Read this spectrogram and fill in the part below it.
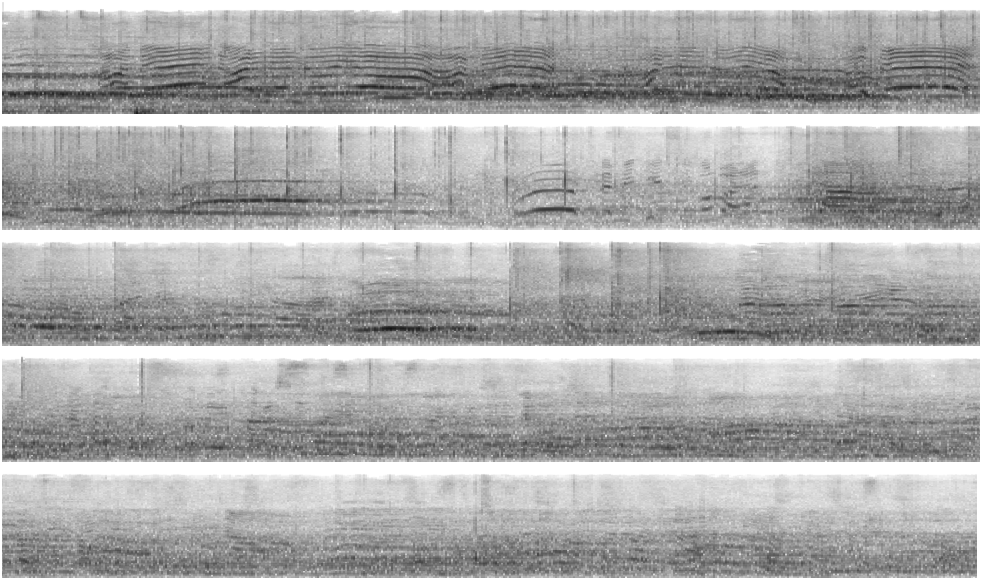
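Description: A choir of women sings in a large echoing hall.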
